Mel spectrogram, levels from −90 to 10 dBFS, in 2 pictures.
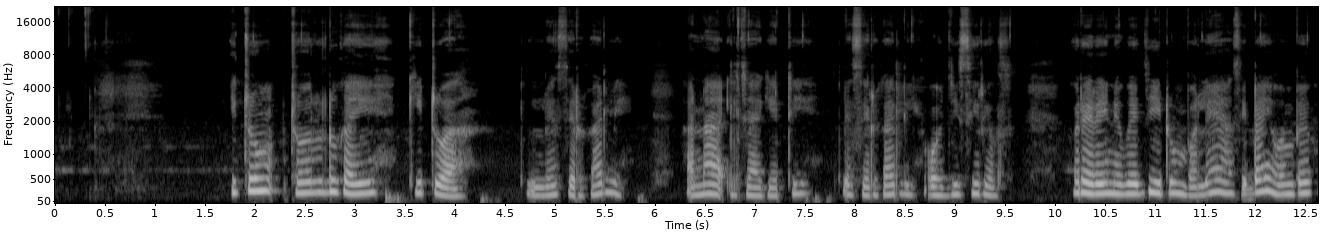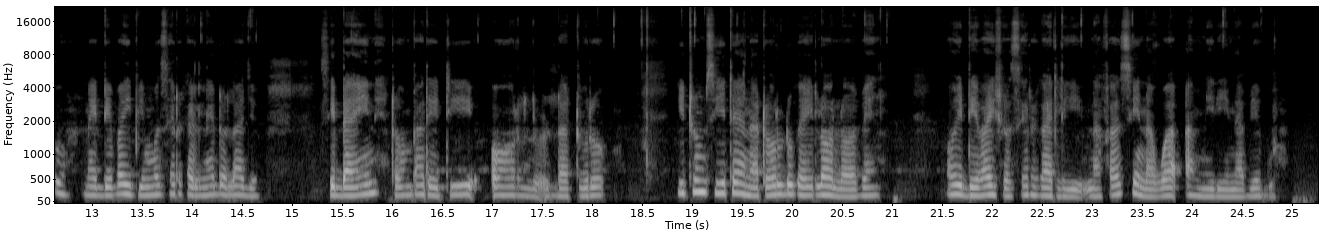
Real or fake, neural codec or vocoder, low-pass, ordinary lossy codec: real; none; none; none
